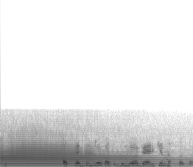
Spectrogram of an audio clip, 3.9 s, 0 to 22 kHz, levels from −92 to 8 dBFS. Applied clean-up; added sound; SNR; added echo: none; Trumpet; -1 dB; none.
